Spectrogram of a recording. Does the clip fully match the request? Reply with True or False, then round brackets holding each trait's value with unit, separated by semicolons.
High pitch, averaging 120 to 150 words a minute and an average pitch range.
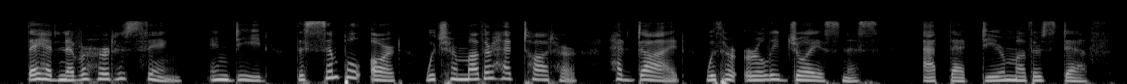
True (205 Hz; 145 wpm; 4.2 semitones)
